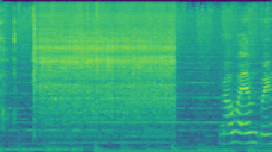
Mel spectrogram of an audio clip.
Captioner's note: blender blending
